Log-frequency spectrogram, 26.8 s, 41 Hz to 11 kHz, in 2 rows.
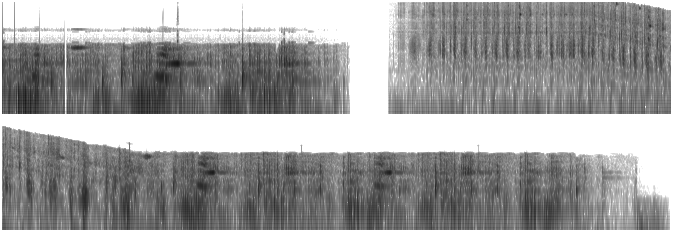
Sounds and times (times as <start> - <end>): Creak: 7.8 - 26.1
Mechanisms: 7.8 - 26.6.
